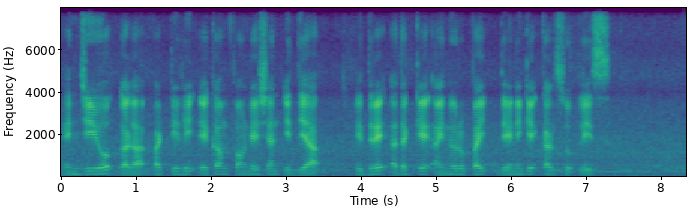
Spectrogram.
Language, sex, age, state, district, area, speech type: Kannada, male, 18-30, Karnataka, Shimoga, rural, read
